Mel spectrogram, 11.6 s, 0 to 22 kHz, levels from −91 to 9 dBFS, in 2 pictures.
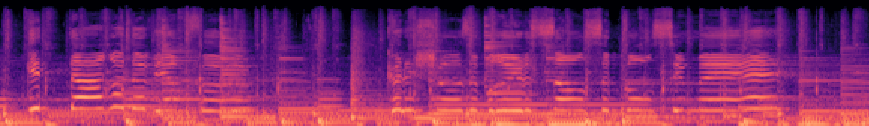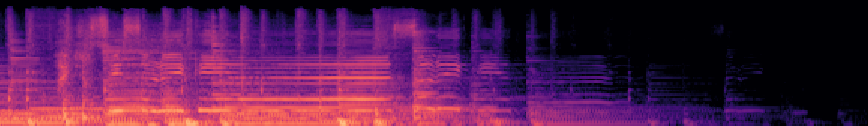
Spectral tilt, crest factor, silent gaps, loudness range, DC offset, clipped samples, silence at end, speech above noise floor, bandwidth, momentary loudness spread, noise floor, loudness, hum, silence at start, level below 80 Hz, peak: -5.5 dB/octave; 16 dB; none; 5 LU; under 0.1%; under 0.1%; 2.1 s; 60 dB; 16.5 kHz; 6 LU; -76 dBFS; -18 LUFS; none; 0 s; -24 dBFS; -2 dBFS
